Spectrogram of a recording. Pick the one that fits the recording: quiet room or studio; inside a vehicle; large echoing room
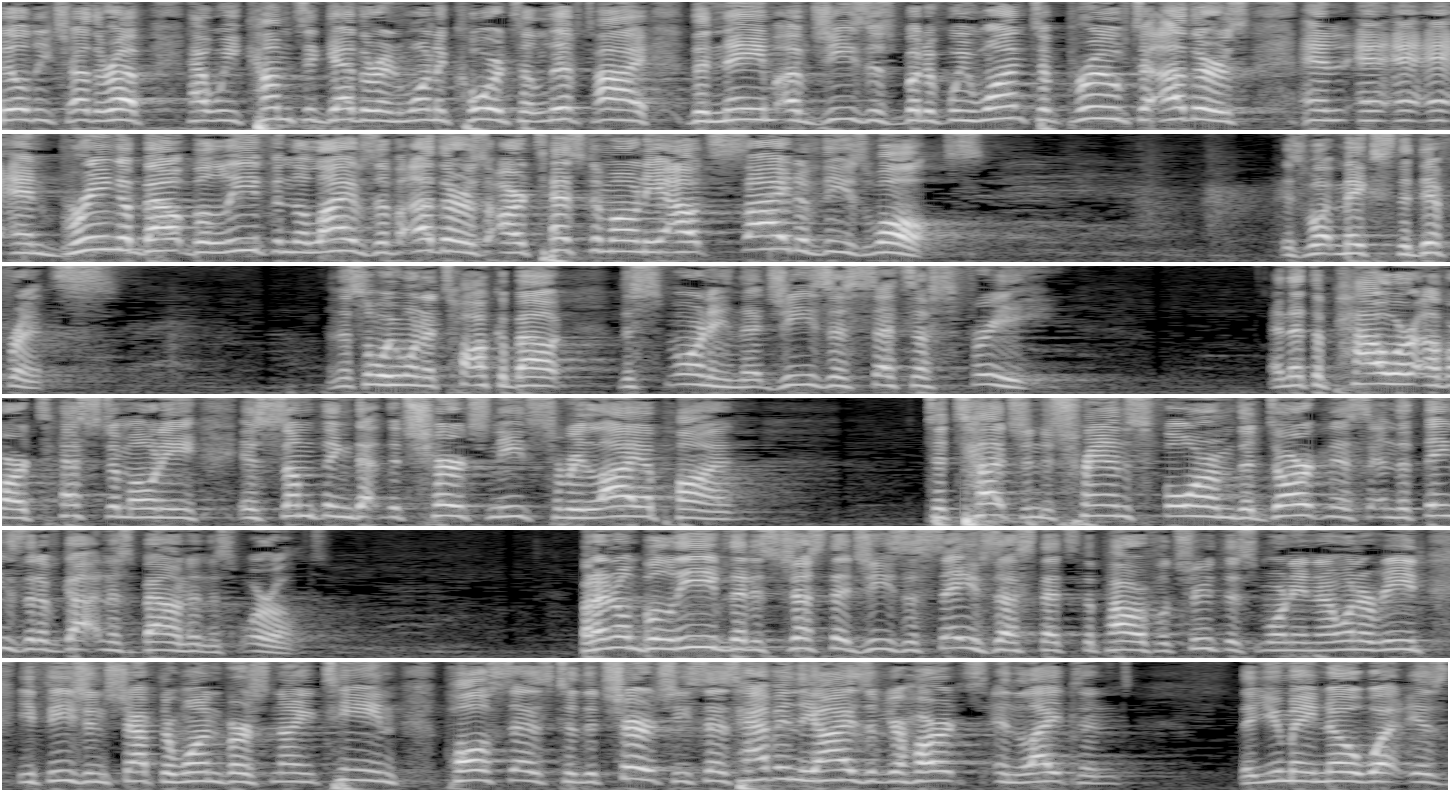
large echoing room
